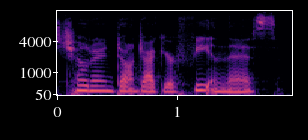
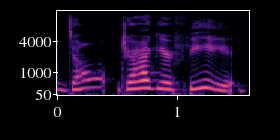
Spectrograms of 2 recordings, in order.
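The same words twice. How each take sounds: First: Said in the usual way. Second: Slower and higher, a measured order from God; God's firm command. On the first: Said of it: "when I hear this verse where it says". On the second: Acted. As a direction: spell it out slowly like a loving but firm command. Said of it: "he's telling you".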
